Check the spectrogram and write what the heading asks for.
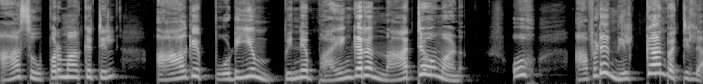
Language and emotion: Malayalam, disgusted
